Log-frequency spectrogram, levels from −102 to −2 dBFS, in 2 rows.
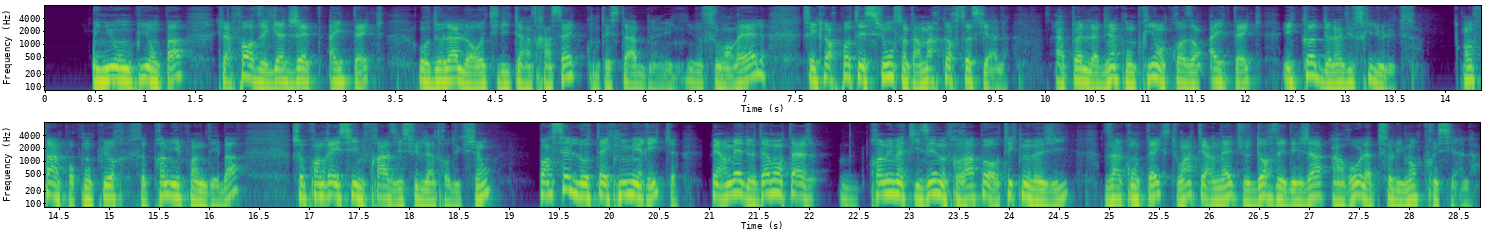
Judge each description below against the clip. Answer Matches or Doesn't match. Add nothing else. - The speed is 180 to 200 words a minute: Doesn't match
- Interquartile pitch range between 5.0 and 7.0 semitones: Matches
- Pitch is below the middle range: Matches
